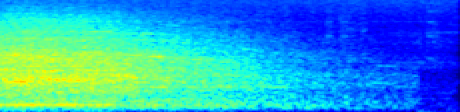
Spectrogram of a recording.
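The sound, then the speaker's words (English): A bus engine revs with a loud, rumbling roar, then steadily fades as the vehicle pulls away, trailing off into quiet within about two seconds. “And, you know, I've heard of bus in Luxembourg. They don't sound like that.”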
